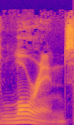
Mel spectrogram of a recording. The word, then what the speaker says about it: Lorenz: is called a rage at c by frederick laurens lauren's is spelled l-o-r-e-n-z and it's actually a pseudonym of a by a guy named lawrence heller who was born in 1911.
